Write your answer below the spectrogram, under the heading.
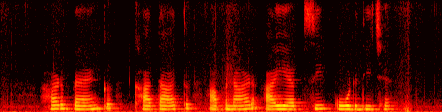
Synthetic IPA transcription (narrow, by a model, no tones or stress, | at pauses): həɾbɛ̃ːŋkʰːaːt̪aːt̪ə̰pnaɾaːiepsikoːɖd̪it͡ʃʰɛ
